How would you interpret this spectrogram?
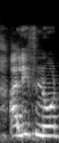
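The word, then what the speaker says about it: aleph null: Continuum और अलिफ नल जो है, अलिफ नोट भी बोलते हैं बहुत से, जो मैंने आपको पहले भी बताया है।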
